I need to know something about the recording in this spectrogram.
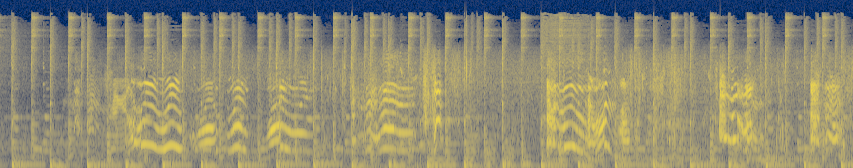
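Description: Background music with a steady beat, over which a Siberian husky vocalizes in several wavering, howl-like whining calls between about two and eleven seconds in.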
